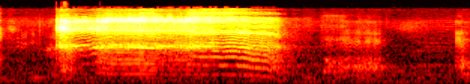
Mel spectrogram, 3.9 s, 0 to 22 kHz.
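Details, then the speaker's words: 2-week-old newborn girl crying during chiropractic adjustment while lying out of her preferred feeding position: one long, high-pitched wail, then softer whimpers; the chiropractor suspects a traumatized neck nerve causing extension. "I'm barely touch no she's just fing cuz she's not in her preferred position which is actually connected to a boob that's the preferred"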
